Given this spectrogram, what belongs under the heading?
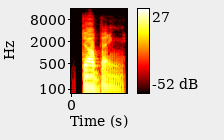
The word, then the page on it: dubbing: American English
